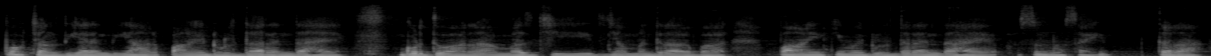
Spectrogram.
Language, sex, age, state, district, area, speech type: Punjabi, female, 30-45, Punjab, Ludhiana, urban, spontaneous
